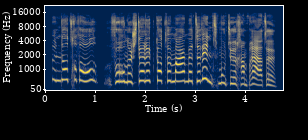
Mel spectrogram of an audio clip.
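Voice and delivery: very high, squeaky little mouse voice; high mouse voice ending in a piep; squeaky father mouse. Acted.

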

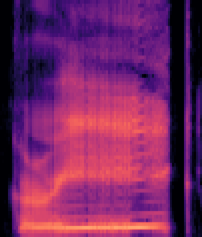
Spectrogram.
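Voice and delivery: very high drawn-out squeak; squeaky creak. A narrator's reading. Voices squeaky armor creak.

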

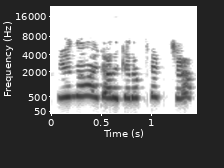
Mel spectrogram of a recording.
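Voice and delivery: laughing squeal. Real, not acted. Repeats it, laughing.

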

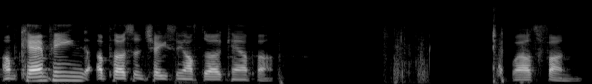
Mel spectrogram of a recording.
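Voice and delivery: ordinary talk, nothing marked

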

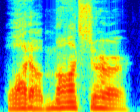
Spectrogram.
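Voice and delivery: slow outraged gasp; drawn-out horrified judgement; mock outraged. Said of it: "they're like".

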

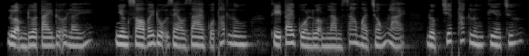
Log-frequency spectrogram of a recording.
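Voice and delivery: plain reading voice

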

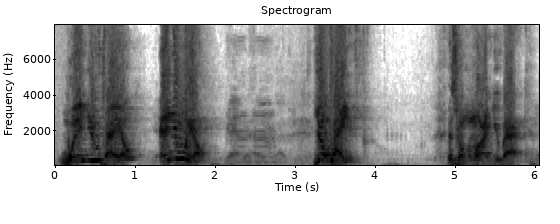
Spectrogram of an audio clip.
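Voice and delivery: high, loud proclamation; preaching shout. Real, not acted. Preacher proclaiming to the congregation. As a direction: drive it home to the church.

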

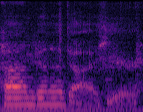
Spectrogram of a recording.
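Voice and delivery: slow drawn-out mock despair; mock dread. Friend picturing doom, slowly. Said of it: "I'd be like".

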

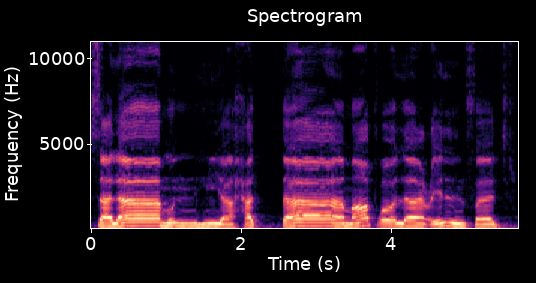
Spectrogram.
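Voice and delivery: very slow melodic chant in one breath; tajweed recitation, long held vowels; Quranic recitation. Shown as a demonstration. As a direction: recite it drawn out, joining the phrases. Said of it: "এরকম মিলাতে হবে".

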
